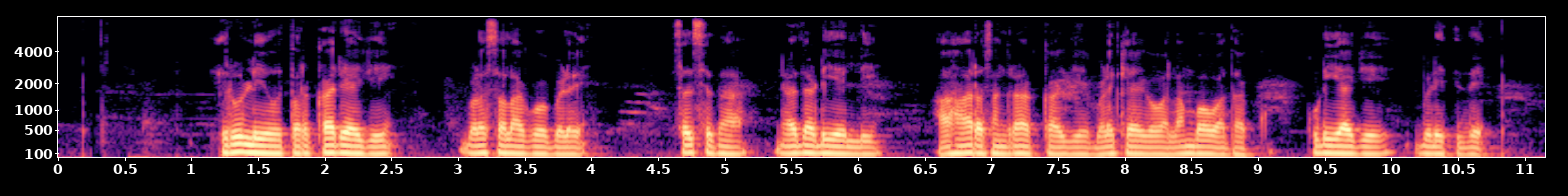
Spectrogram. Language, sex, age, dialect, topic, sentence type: Kannada, male, 18-24, Mysore Kannada, agriculture, statement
